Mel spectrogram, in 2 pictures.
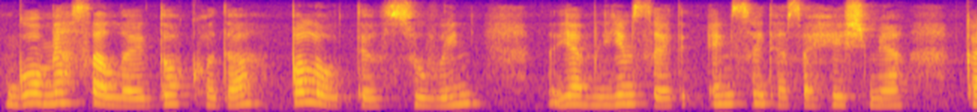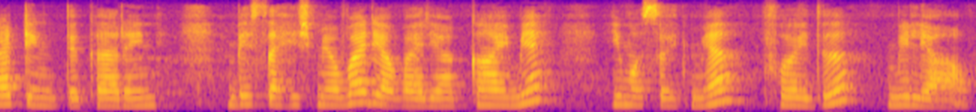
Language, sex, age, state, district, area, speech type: Kashmiri, female, 45-60, Jammu and Kashmir, Ganderbal, urban, spontaneous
